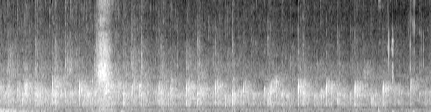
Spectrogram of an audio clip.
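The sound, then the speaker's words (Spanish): Sustained applause of praise for the Lord from a crowd after a prayer, a dense, steady patter of many hands clapping throughout, with one brief sharper burst near the start and no clear talking over it. “Fuerte ese aplauso de alabanza para el Señor.”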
